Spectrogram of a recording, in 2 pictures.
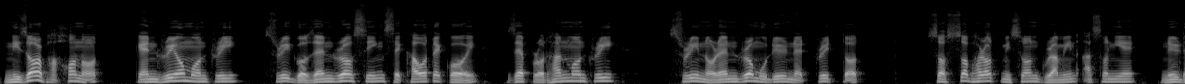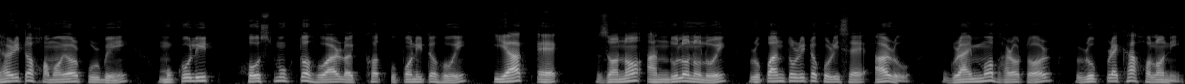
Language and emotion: Assamese, neutral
